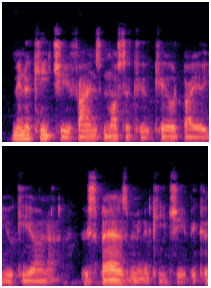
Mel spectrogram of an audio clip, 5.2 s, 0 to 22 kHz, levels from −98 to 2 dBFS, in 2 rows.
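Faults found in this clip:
No audible defects in the speech signal; level, continuity and bandwidth hold steady throughout, with nothing to attribute to capture, transport or playback components.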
